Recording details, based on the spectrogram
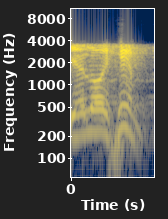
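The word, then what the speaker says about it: אלוהים: Hebrew भाषा में उस शब्द का उच्चारण एलोहिम होता है।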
